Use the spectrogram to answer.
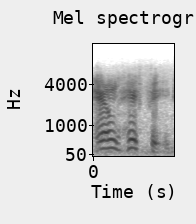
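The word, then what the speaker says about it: el jefe: The J is silent. El hefe.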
